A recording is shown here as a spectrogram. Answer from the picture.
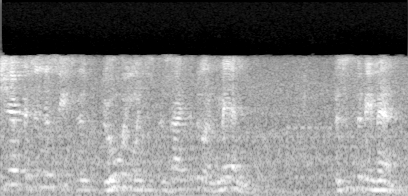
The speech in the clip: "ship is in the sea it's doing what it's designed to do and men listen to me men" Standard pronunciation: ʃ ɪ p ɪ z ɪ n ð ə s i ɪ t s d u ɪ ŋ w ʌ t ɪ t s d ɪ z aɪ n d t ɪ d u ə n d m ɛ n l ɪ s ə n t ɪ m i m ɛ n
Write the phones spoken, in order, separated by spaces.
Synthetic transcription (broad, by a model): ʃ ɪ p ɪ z ɪ n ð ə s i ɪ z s d u ɪ ŋ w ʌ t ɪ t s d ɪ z aɪ d t ɪ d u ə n m ɛ n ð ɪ s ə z t ɪ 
